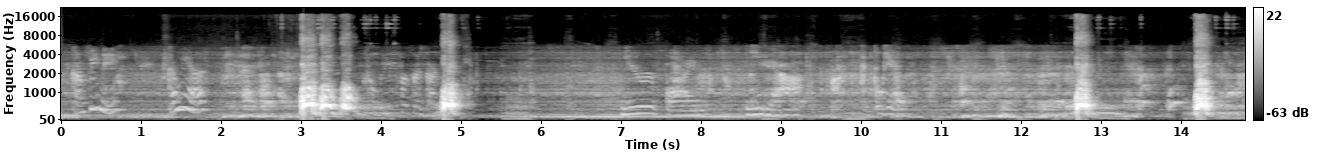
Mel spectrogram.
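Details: Norwegian Elkhound barking while watching other elkhounds on a screen indoors: single sharp barks and a quick double bark, spaced several seconds apart, over a steady hum of screen audio with voices and background dog sounds.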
